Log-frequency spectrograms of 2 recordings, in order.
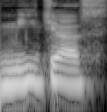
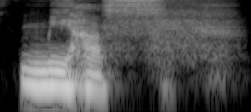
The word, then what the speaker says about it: Mijas: And um of course it's up in in that part of of is it Mijas that I pronounce it? So where there would have been Mihas where a lot of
